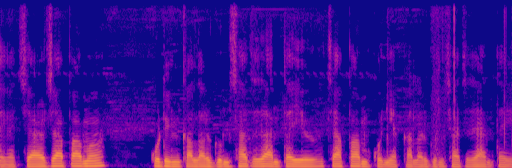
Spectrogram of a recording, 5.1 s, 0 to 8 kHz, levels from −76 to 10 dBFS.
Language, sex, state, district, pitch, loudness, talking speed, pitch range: Wancho, male, Arunachal Pradesh, Longding, 105 Hz, -17 LUFS, 165 wpm, 95-110 Hz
